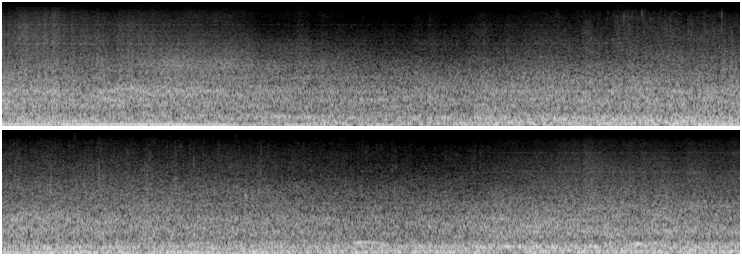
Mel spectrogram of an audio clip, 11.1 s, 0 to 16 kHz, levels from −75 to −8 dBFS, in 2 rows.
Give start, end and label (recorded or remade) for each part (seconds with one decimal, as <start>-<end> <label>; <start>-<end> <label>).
0.0-4.2 remade; 4.2-9.2 recorded; 9.2-11.1 remade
